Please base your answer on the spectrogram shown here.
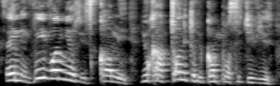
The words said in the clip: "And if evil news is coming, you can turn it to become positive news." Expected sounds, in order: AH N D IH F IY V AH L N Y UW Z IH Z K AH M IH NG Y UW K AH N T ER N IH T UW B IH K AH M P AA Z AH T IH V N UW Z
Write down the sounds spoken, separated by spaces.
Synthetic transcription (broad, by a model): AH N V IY V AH N Y UW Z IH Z K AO M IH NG Y UW K AH N T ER N IH T UW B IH K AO M P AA S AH T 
